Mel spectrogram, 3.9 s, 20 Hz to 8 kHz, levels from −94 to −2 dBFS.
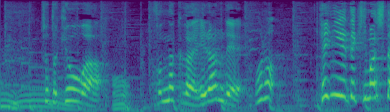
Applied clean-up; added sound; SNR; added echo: none; none; none; none.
